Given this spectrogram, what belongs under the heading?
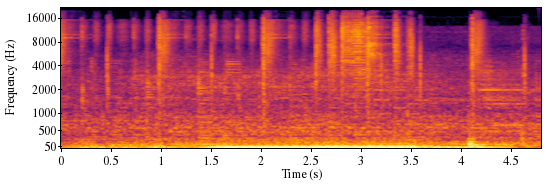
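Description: A 2020 Mercedes GLB on traction-test rollers during an off-road test, its engine and drivetrain droning louder as it pulls forward, with wheels churning and scattered clicks and knocks over the steady noise.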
